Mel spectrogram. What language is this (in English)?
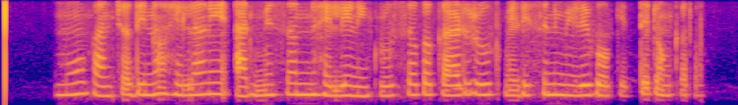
Odia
